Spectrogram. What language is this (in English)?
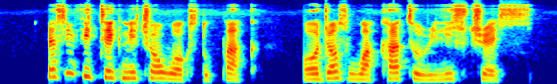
Nigerian Pidgin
